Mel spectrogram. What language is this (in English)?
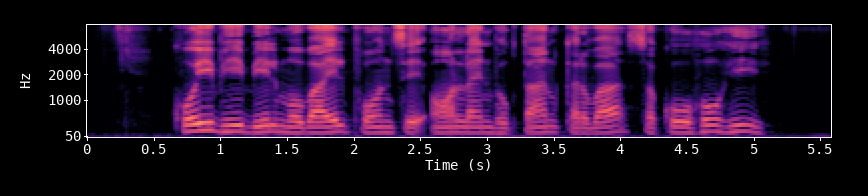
Magahi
